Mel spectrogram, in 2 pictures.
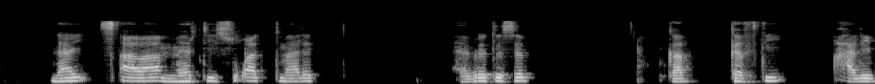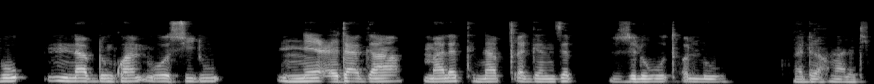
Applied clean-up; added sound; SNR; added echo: neural mask model Resemble Enhance denoiser.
